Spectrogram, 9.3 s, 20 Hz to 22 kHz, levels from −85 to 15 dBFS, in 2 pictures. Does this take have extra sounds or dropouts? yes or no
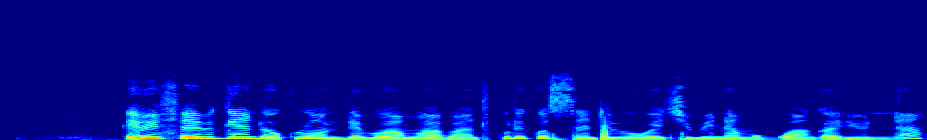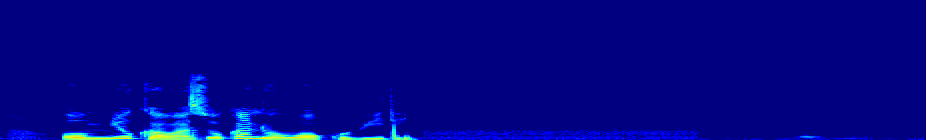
no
